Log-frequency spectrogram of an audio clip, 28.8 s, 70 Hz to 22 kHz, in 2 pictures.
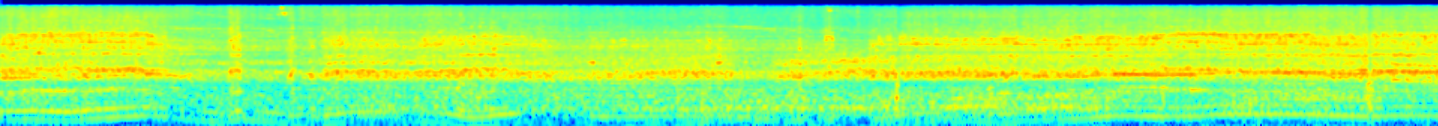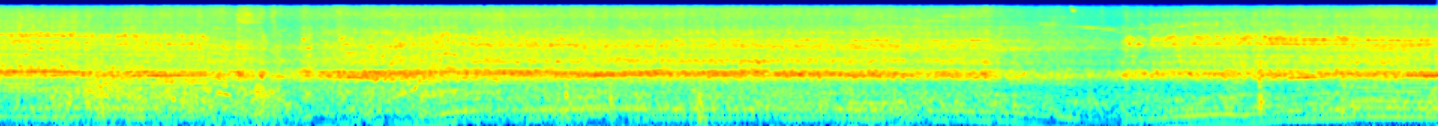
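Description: Kubota M9540 tractor's four-cylinder diesel engine working under load as its front blade pushes soil and gravel, the engine note rising and falling with the load.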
